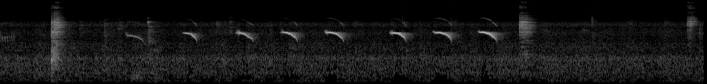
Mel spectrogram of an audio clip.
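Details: Quail chick peeping as a lure call: about eight clear, high, falling notes at roughly half-second intervals, with sharp clicks before and after the series.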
